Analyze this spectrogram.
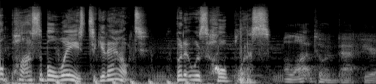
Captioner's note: Rick knocking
